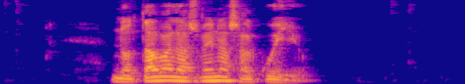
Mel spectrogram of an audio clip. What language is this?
Aragonese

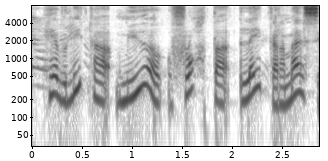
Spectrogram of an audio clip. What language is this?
Icelandic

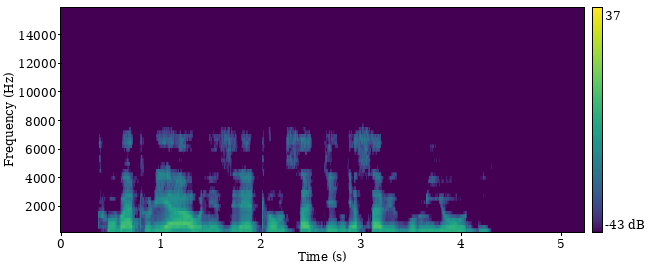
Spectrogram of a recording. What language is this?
Ganda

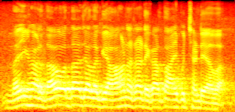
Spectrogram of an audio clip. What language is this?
Punjabi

